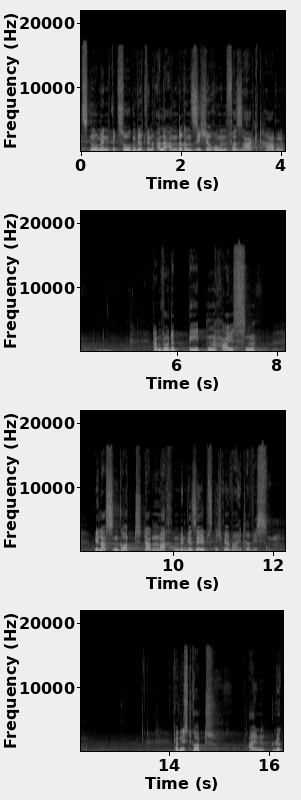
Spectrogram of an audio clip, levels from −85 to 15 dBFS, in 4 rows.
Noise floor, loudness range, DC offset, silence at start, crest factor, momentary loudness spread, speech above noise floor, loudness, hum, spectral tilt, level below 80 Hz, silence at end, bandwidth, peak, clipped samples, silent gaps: -62 dBFS; 7 LU; under 0.1%; 0 s; 20 dB; 11 LU; 30 dB; -33 LUFS; none; -5 dB/octave; -60 dBFS; 0 s; 17 kHz; -14 dBFS; under 0.1%; none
